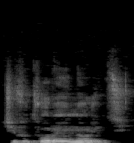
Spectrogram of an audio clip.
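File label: scissors small open desc, Bulgarian; tuxpaint-stamps; household; arttools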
